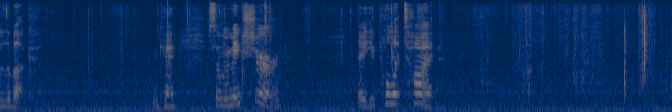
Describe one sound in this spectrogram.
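Paper rustles softly as a small booklet is handled.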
